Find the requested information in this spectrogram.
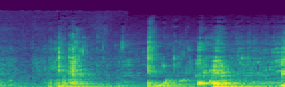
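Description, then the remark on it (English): Hollow, gurgling bay water sloshes through the concrete pipes of the Wave Organ, which amplifies the sounds of the bay, in low, resonant surges, with deep droning tones swelling in two or three loud pulses, like waves pushing through a tube. “They're how the Wave Organ amplifies the sounds of the bay.”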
